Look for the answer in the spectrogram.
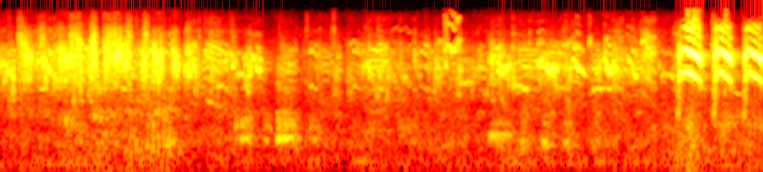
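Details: Parrots chirping over food: crowded high chatter and softer squeaks, ending in a burst of four loud ringing squawks.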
